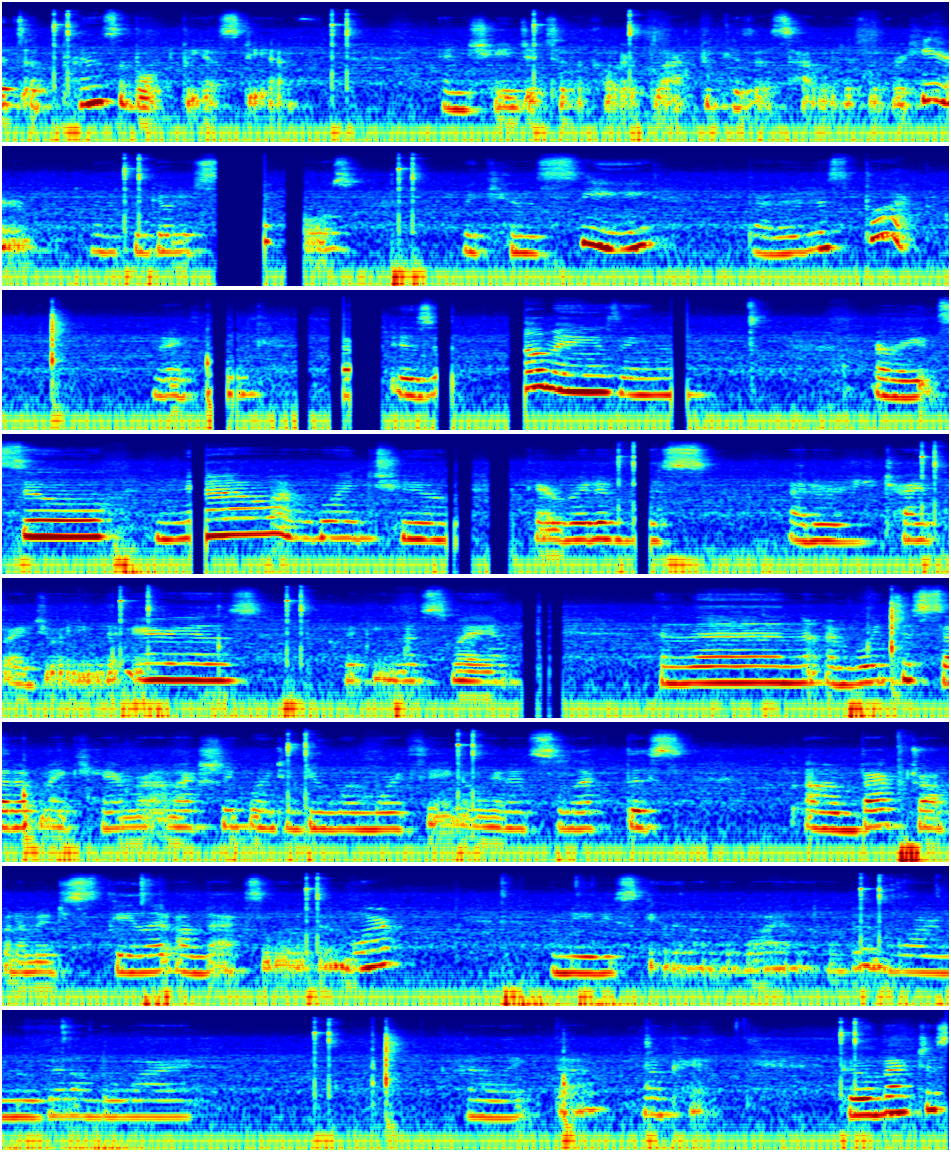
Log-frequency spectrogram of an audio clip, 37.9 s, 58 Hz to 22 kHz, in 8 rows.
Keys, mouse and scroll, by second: 12.2-14.1 scroll up 2, 34.4 g.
